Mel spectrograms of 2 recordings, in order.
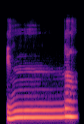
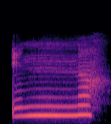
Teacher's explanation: So we just have to hold on that for about 2 seconds, the nasal sound. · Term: noon gunnah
